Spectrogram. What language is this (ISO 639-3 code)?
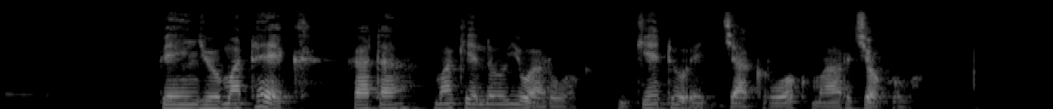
luo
